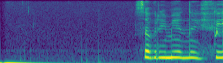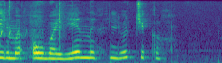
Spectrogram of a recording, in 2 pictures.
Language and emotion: Russian, sad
